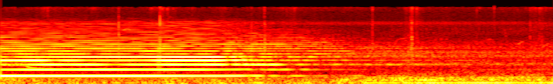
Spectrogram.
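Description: A horn sounding one long steady note with many overtones, fading out about two seconds in and leaving a faint low hum.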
